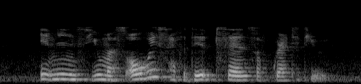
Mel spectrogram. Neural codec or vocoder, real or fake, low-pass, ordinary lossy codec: none; real; 7.2 kHz; MP3, 24 kbps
